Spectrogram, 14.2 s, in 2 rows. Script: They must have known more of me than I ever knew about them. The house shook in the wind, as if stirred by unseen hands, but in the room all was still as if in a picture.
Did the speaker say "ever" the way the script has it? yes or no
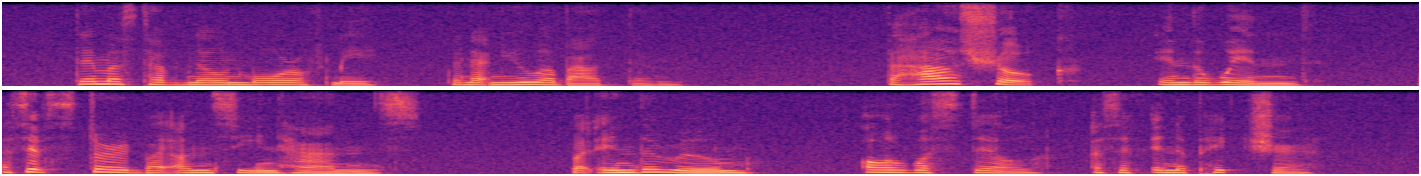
no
